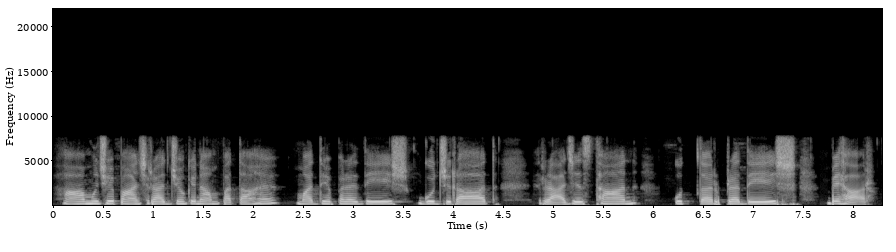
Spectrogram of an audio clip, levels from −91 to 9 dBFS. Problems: constant background noise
